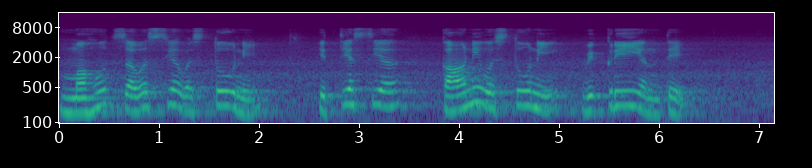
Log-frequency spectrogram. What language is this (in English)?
Sanskrit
